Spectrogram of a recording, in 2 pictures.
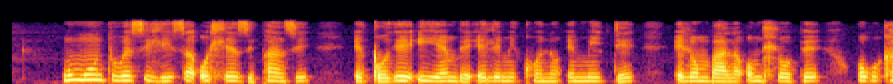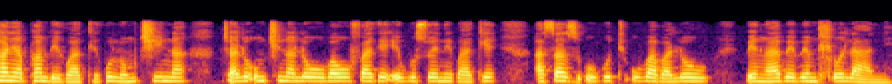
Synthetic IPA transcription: umuntʼuwesiɮisaʔɔɬezipʰant͡sʼi | ɛɡ͡ǃʱɔɣɛʔijɛmbʱɛʔɛlemikʰɔnɔʔemid̥ʱɛ | ɛlom̩βalaʔom̩ɬɔpʰɛ | oɣukʰaɲapʰambʱiɣwakʰɛɣulom̩t͡ʃʼiːna | nd͡ʒʱalɔʔum̩t͡ʃʼinalowuβawufaɣɛʔeβusweniβakʰɛ | asaziʔuɣutʰiuβaβalowu | βɛŋaβɛβem̩ɬɔlaːnɛ

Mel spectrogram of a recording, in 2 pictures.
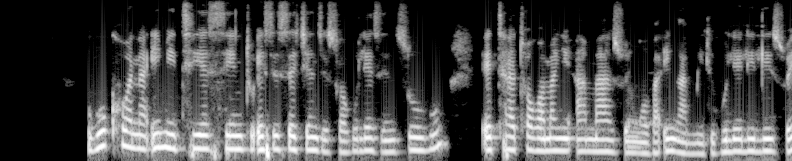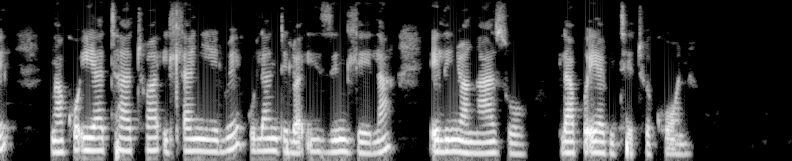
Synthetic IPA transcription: ɣukʰɔnaʔimitʰijesintʼuʔesisɛt͡ʃʼend͡zʱiswaɣulɛzint͡sʼuɣu | ɛtʰatʰwaɣwamaɲɛʔamazwɛŋɔβaʔiŋamiliɣulelilizwɛ | ŋakʰɔʔijatʰatʰwaʔiɬaɲɛlwɛɣulandʱɛlwa̰ʔizind͡ɮʱɛlaeliɲwaŋazɔ | lapʰɔɛjaβitʰɛtʰwɛkʰɔ̰ːna

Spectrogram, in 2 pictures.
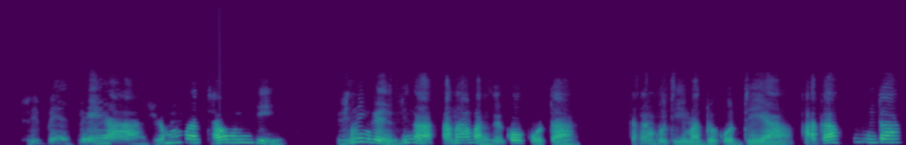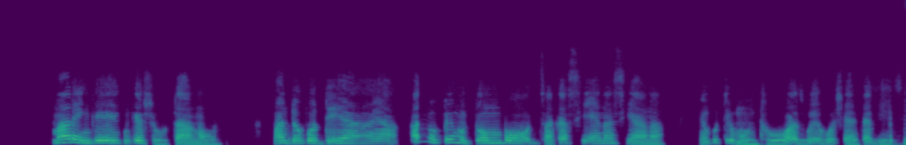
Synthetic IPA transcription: ʐ̥ibʱe̞ɮejaʐemumadʰʱaundi | ʐine̞ŋɡe̞ʐinaanamazwiko̞ko̞ta | kanakutimadʱo̞ko̞dʱe̞ja̰ːkafunda | maɾeŋɡeŋɡe̞ʐe̞utano | madʱo̞ko̞dʱe̞aːjaa̰no̞pe̞muto̞mbo̞d͡zakasijanasijana | ne̞kutimuntʰuwazweɦo̞ʃajakaɗiːzi

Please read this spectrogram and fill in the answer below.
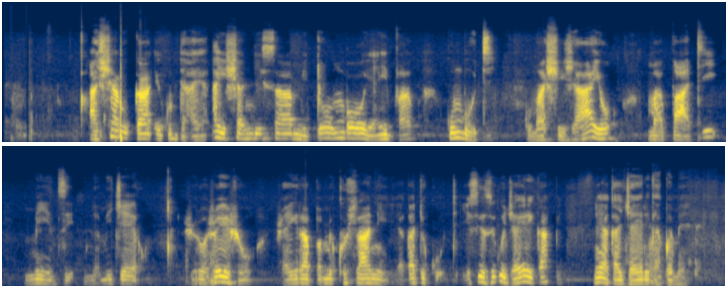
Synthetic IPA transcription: aʃarukaʔe̞kudʱajaʔaiʃandisamito̞mbo̞jaib͡vakumbuti | kumaʃiʒajo̞maǃatʰʼi | mid͡zine̞̰mit͡ʃʼe̞ːro̰ | ʐiɾo̞ʐeiʐo̞ʐ̥aiɾapamikʰuɬanijakatikṵti̥ːsizikud͡ʒaiɾekapi | ne̞jakad͡ʒaiɾekakwe̞meːre

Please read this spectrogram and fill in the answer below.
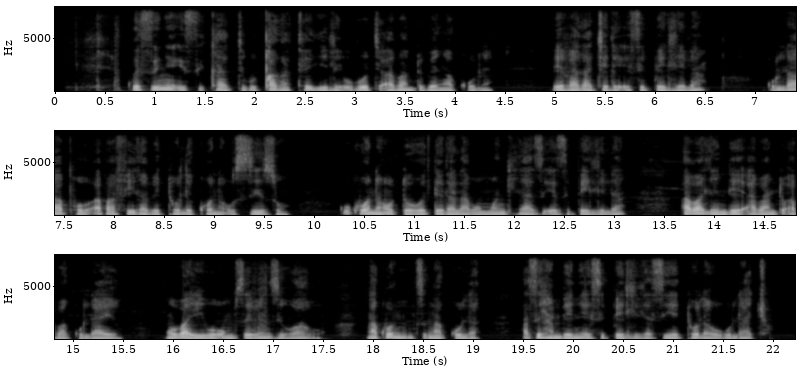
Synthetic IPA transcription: ɣwesiɲɛʔisikʰatʰiɣuǃaɣatʰeɣilɛṵɣutʰia̰βantʼuβɛŋaɡ̥ʱula | βɛvaɣa̰t͡ʃʼɛlɛ̰ʔesib̥ʱɛɮɛla | ɣṵlapʰɔʔa̰βafiɣaβɛtʰɔlɛkʰɔ̰na̰ʔusizɔ | ɣukʰɔnaʔṵd̥ʱɔɣɔtʼɛlalaβɔmoŋiɣaziezib̥ʱɛɮɛla | aβalindʱɛʔa̰βantʼua̰βaɡ̥ʱulajɔ | ŋɔβajiwɔum̩sɛ̰βend͡zʱiwa̰ːβɔ | ŋakʰɔsiŋaɡ̥ʱula̰ | a̰sihambʱeniḛsib̥ʱɛɮɛ̰la̰sijɛtʰɔ̰lʔa̰ṵɣṵlaːt͡ʃʼwḁ

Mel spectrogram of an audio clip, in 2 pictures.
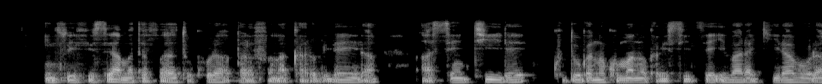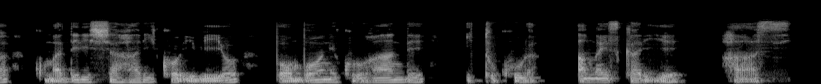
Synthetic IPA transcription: inziifise̞̰amatʰafa̰ɾatʰukʰuɾapaɾafona̰kʰa̰ɾo̰βiɾe̞ɾaa̰se̞ːntʰiɾe̞ | kʰuduɡanokʰumanukʰaβisize̞ʔiβaɾaɟiɾaβuɾakʰuma̰diɾiʃaɦaɾikʰo̞̰ʔiβḭjo̞ | bo̞̰ːmbo̞ne̞kʰuɾuɦaːnde̞ | itukʰuɾa | amaisi̥kʰaɾije̞̰ | ha̰ːsi̥

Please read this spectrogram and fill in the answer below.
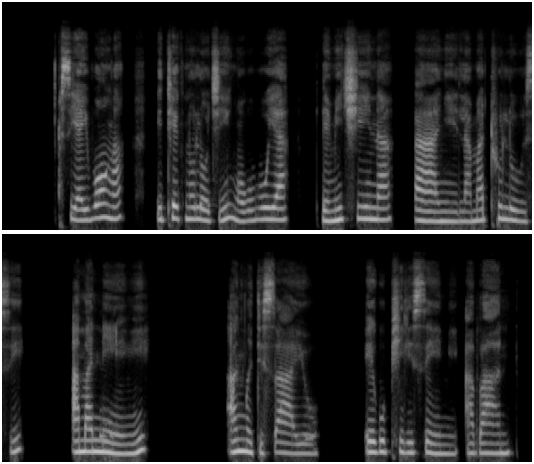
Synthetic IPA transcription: sijajiβɔŋa | itʰɛkʰʼnɔlod̥ʒ̥ʱiŋoɣuβuja | lemit͡ʃʼina | ɣaɲɛlamatʰulusi | amaneŋi | aŋ͡ǀed̥ʱisajɔ | eɣupʰiliseniaβaːntʼu

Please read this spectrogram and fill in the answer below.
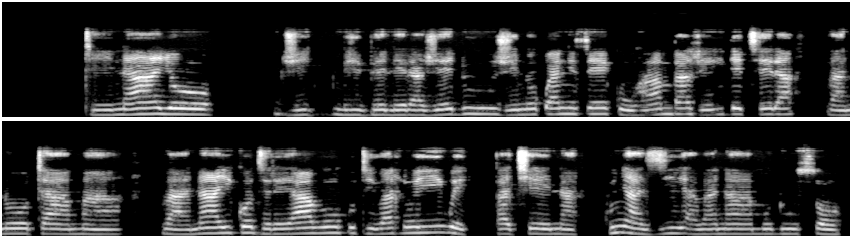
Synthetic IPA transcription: tinajo | ʐibʱe̞ɮe̞ɾaʐe̞ɗuʐino̞kwanisekuɦambaʐe̞iɗe̞t͡se̞ɾa | ʋano̞tama | ʋanaiko̞d͡ze̞ɾo̞jaʋo̞kutiʋaɬo̞iwe̞ | pat͡ʃe̞na | kuɲaziɦaʋanamuɗuːso

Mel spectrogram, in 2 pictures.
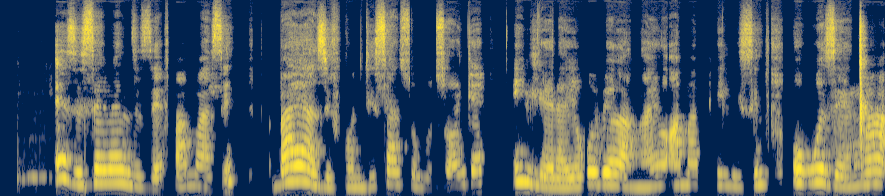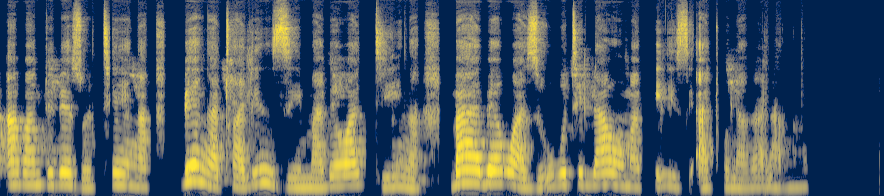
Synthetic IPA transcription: izisɛβend͡zʱizɛfa̰masi | βajazifundʱisasuɣuzɔŋkʼɛ | ind͡ɮʱɛlajoɣuβɛɣaŋajɔʔamapʰilisiuɣuzɛŋ͡ǁaʔaβantʼuβɛzɔtʰɛŋaβɛŋatʰwalind͡zʱimaβɛwad̥ʱiŋaβajaβɛɣwaziuɣutʰilawɔamapʰilisiʔatʰɔlaɣala̰ŋaːp̚ʰɔ

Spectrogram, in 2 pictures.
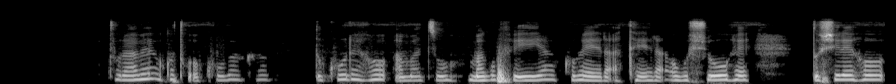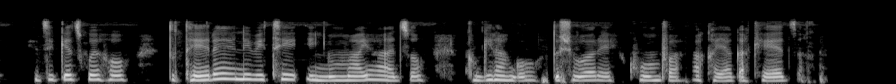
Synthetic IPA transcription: tʰuɾaβe̞uko̞two̞̰ːkʰuβakʰa | d̥ukʰuɾe̞ɦo̞ʔamazumaɡufijakʰuβe̞ːɾa̰ʔatʰe̞ːɾauβuʃuːɦe̞ | d̥uʃiɾe̞ɦo̞ | iziɡe̞zɡwe̞ɦo̞d̥utʰe̞ːɾe̞niβitʰiːɲumajaːzo̞kuɡiɾaŋɡo̞d̥uʃo̞βo̞ɾe̞kʰuːɱvaːkʰajaɡakʰe̞ːza

